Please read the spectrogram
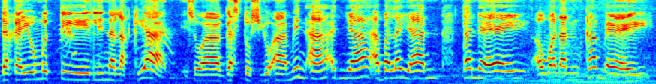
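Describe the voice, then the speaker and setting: A woman's voice: on the high side, slow, faint music behind. A woman playing an indignant, scheming mother-in-law in comedic radio drama, whiny and flustered, with an Ilocano accent. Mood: grumbling.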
